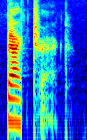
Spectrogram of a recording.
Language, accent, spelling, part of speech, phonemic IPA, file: English, US, backtrack, noun / verb, /ˈbæk.tɹæk/, En-us-backtrack.ogg
- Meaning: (noun) The act of backtracking; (verb) 1. To retrace one's steps 2. To repeat or review work already done 3. To taxi down an active runway in the opposite direction to that being used for takeoff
